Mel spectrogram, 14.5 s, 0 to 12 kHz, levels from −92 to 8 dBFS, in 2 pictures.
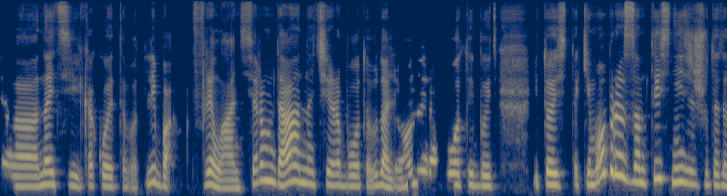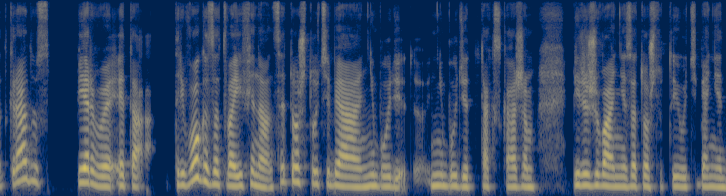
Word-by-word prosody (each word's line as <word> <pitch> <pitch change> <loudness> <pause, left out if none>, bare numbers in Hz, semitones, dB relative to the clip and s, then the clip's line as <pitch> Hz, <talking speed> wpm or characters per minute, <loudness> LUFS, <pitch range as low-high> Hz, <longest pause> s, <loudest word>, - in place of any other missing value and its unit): а, 175 -1 0
найти 205 -2 -2
какой-то, 170 -2 -5
вот, - - -12
либо 215 -6 -3 0.2
фрилансером, 195 - -2
да, 265 +2 +4
найти 215 -3 -2
работу, 180 -2 -4
удалённой 190 +4 -2 0.2
работой 200 0 -2
быть. 180 -1 -4 0.3
И - - -11
то 210 - +2
есть, 195 0 +1
таким 205 0 -3
образом 350 - +3
ты 310 +7 +1
снизишь 240 -8 -2
вот 200 0 -8
этот 190 -1 -5
градус. 260 +3 0 0.2
Первое, 220 -8 +6
это, 185 +1 0
а, - - -10 0.2
тревога 255 +8 +5
за 210 -1 +2
твои 185 -3 +4
финансы, 170 0 -1
то, 255 +1 +3
что 250 -3 -2
у - - -1
тебя 190 -5 +3
не 180 +3 +2
будет, 175 -3 -3
э, - - -16
не 185 0 +1
будет 170 -2 -2
так 165 -1 -5
скажем, 165 0 -1 0.3
переживания 190 -3 +3
за 175 +1 +1
то, 175 +1 +1
что 165 +1 -5
ты, 170 +1 -3
у 165 - 0
тебя 170 +1 -5
нет 165 -1 -1
190 Hz, 200 wpm, -24 LUFS, 170-215 Hz, 0.3 s, Первое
